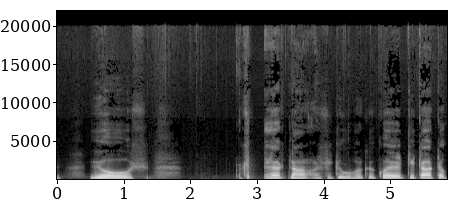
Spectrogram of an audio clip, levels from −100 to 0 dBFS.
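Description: At 2.87 s the speech breaks off until 3.13 s. The last sound is stretched into a fading buzz for about 240 ms, then a brief silence. Speech resumes with that stretch missing. This is likely a long network dropout, with audio never arriving.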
